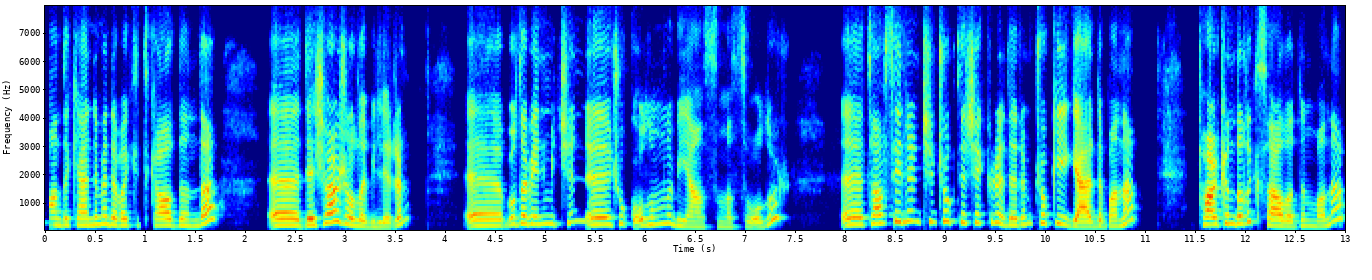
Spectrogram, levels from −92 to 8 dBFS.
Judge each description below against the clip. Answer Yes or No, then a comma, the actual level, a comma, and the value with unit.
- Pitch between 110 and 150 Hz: No, high, 240 Hz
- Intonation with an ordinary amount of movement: No, wide, 5.9 semitones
